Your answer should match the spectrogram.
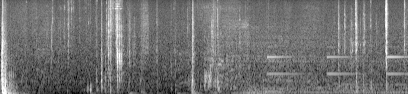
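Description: A car door shuts with a loud thud, followed by scattered clicks and key rattles as the driver settles in. About five seconds in, the engine starts and runs with a low hum, and a dashboard warning chime sounds in short repeated spells.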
